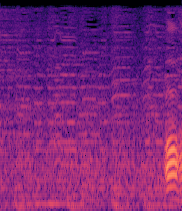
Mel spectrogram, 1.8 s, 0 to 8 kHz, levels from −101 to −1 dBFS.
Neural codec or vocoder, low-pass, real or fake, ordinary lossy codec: none; 7.2 kHz; real; none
